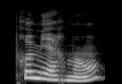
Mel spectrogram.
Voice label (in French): "premièrement", French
